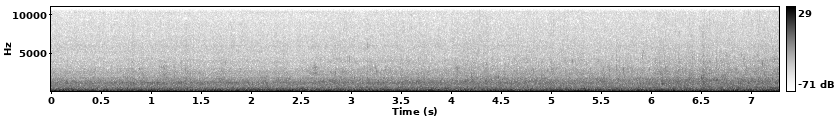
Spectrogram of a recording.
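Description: A twin stern-drive engine boat motoring out of a harbor, giving a steady, loud, unbroken low rumble mixed with rushing wind and water noise.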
